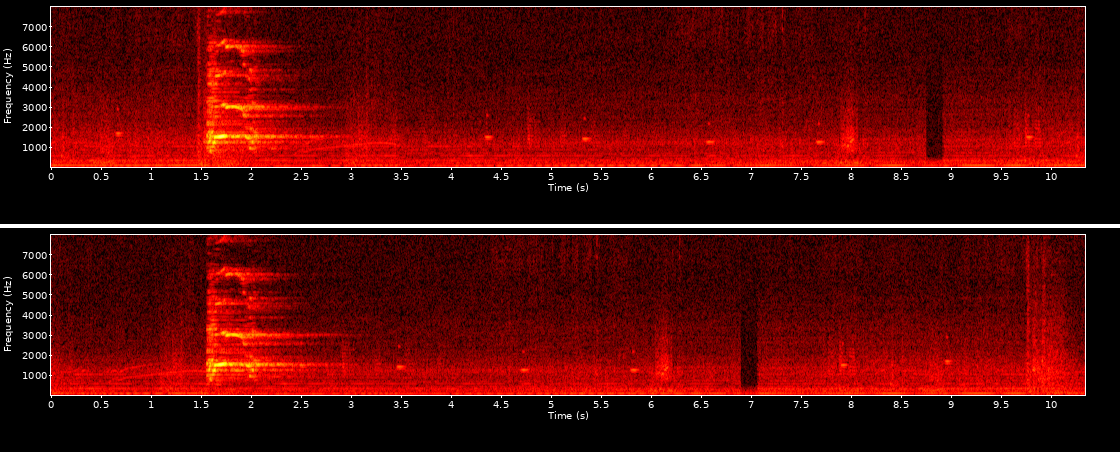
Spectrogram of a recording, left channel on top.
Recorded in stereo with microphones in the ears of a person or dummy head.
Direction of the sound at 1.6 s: Centre (ahead or behind).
